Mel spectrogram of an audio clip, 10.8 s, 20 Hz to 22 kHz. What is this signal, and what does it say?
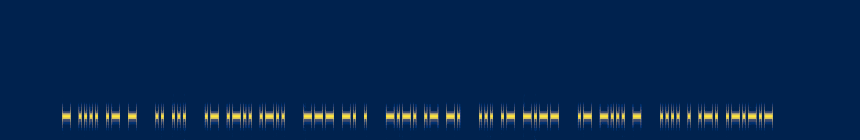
Morse code, heard as a keyed tone, about 36 wpm, 700 Hz. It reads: THAT IS ALL ONE CAN SAY ABT HER.
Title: Sentences from Top 200 Words and Abbreviations 35wpm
